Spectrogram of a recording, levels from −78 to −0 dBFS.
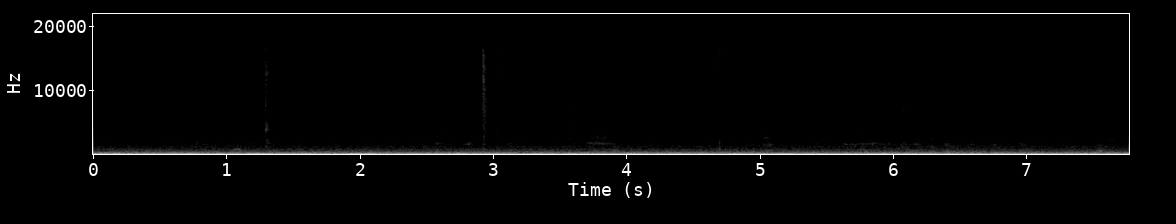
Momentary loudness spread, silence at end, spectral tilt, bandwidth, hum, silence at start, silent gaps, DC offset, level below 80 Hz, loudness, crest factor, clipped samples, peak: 4 LU; 0 s; -10 dB/octave; 1.9 kHz; none; 0 s; none; under 0.1%; -32 dBFS; -36 LUFS; 12 dB; under 0.1%; -20 dBFS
